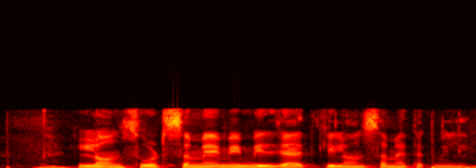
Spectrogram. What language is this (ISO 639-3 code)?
mag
